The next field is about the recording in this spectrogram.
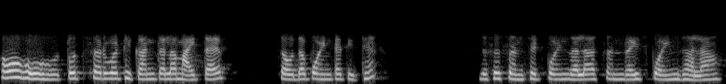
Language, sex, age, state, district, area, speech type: Marathi, female, 18-30, Maharashtra, Wardha, rural, conversation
